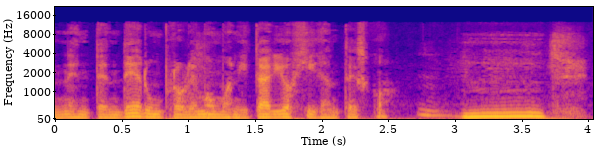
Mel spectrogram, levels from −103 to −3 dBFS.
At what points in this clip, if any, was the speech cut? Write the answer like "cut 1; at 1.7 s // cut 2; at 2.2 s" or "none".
none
